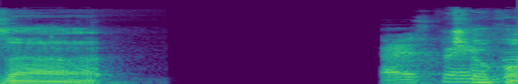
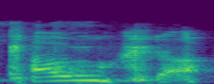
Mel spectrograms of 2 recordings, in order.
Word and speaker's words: Choco: Coco. It's pronounced Choco like chocolate.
